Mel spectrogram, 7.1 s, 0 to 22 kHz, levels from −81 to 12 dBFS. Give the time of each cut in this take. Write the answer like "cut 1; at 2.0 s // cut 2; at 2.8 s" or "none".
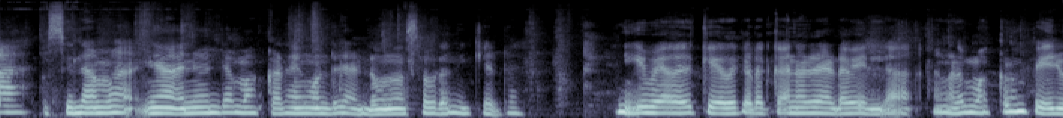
cut 1; at 6.1 s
